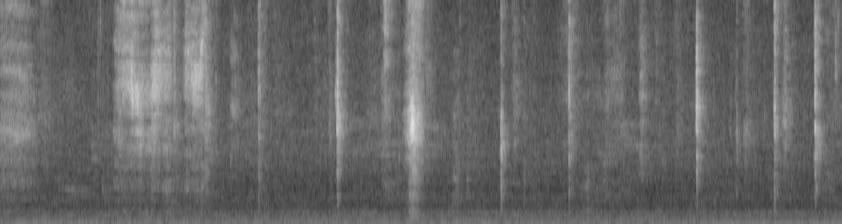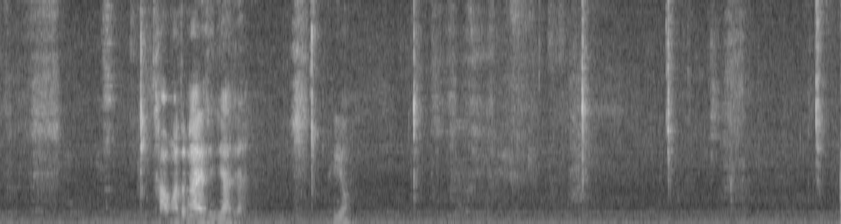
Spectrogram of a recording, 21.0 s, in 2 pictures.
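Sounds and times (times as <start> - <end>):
steady low hum: 0.0 - 21.0
person chewing: 4.0 - 12.5, 15.6 - 18.1, 18.8 - 20.0, 20.6 - 21.0
wet lip smacks and mouth clicks: 6.2 - 7.3, 8.6 - 10.6, 15.6 - 16.1, 17.2 - 18.0, 18.8 - 19.6, 20.6 - 20.9.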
